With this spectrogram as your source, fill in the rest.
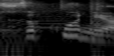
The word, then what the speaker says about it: SoukouGnan: Well, he didn't produce, he sang this song called Sukunya, right? And the Sukunya is spelled SoukouGnan, because that was like originally how the French spelled it in the French West Indies. SoukouGnan, right?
